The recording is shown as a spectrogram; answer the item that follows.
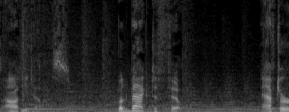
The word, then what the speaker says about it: Adidas: by the way that is indeed how you pronounce Adidas but back to Phil after riding that vapor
